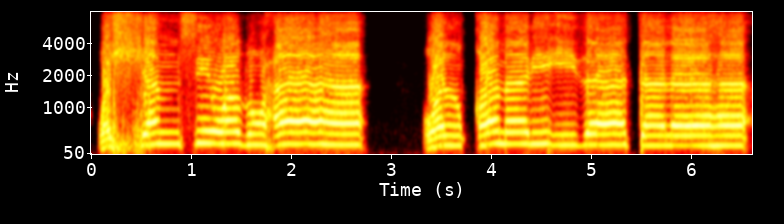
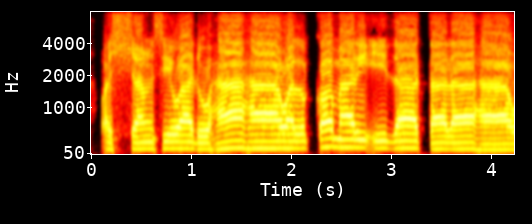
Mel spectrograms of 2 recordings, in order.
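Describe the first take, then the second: First: It is recited earnestly, with energy and clarity. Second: It is recited lazily, without energy or effort.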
